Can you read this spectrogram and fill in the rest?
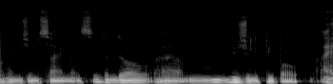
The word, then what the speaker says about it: Simons: Ah, I pronounce it Simmons. I still don't know. – I did my research. Some people call him Simmons. Some people call him Simons.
